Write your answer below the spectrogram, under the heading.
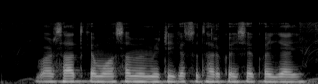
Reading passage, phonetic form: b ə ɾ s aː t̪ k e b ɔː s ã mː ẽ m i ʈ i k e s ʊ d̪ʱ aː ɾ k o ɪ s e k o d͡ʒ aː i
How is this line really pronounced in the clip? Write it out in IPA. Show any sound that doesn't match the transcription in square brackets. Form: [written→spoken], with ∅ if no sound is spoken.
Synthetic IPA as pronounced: b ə ɾ s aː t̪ k e [b→m] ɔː s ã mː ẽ m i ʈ i k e s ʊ d̪ʱ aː ɾ k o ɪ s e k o d͡ʒ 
